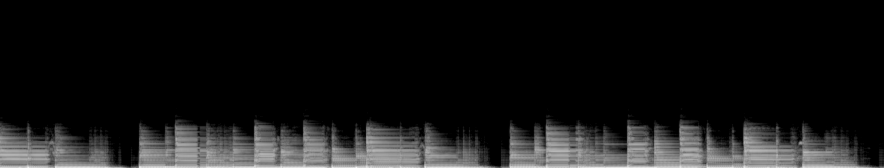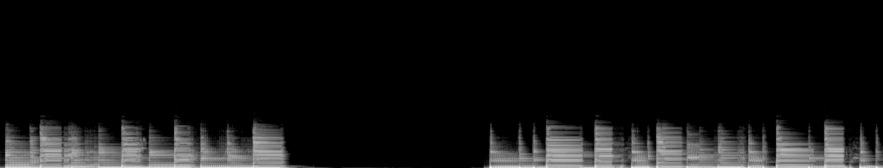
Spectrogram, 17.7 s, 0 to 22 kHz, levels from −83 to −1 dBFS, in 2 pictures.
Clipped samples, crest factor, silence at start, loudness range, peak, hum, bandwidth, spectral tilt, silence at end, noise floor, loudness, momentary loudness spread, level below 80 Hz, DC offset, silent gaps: under 0.1%; 16 dB; 0 s; 4 LU; 0 dBFS; none; 5.8 kHz; -9 dB/octave; 0 s; -83 dBFS; -18 LUFS; 6 LU; -20 dBFS; under 0.1%; none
